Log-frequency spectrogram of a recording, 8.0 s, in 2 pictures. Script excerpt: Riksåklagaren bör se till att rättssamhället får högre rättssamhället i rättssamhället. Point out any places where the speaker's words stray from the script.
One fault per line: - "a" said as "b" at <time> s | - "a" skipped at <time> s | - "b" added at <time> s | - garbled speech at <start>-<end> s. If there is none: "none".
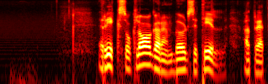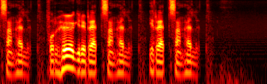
none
